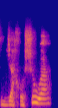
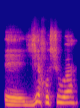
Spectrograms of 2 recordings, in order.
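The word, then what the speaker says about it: יהושע: Y esto gramaticalmente, hermanos, en el hebreo nunca va al principio de un nombre. Por eso no es Yahoshua, por eso no es Yaudá, sino que es Yehoshua y Yehudá.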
